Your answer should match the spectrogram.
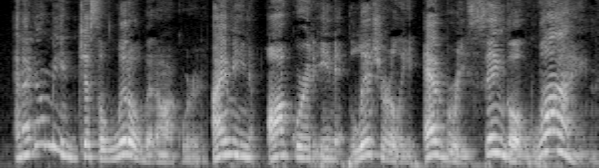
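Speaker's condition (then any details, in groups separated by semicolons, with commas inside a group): No condition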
